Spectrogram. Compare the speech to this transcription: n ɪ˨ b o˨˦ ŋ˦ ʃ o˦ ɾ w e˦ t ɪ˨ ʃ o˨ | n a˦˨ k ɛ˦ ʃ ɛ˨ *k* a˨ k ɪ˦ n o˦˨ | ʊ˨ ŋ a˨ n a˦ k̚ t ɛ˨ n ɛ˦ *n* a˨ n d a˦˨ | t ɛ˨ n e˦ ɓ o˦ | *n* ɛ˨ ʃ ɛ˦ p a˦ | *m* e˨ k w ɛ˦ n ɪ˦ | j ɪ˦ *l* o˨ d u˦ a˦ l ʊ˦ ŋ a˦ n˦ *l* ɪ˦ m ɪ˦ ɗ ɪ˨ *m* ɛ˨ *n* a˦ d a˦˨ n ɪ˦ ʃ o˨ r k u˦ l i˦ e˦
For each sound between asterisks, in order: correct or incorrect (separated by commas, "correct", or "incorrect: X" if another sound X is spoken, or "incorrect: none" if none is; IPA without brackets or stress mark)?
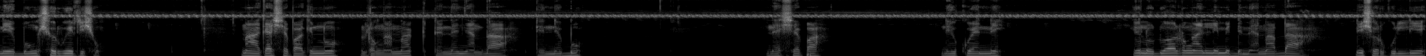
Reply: incorrect: p, incorrect: ɲ, correct, incorrect: n, correct, correct, correct, correct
